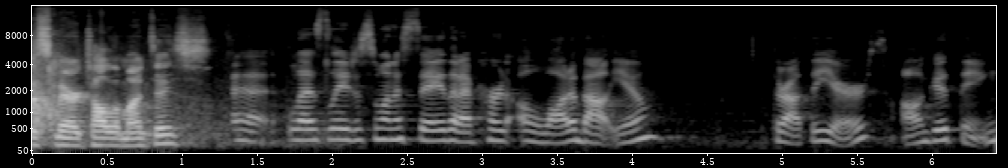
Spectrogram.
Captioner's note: applause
